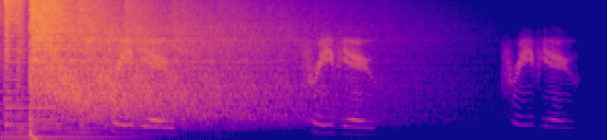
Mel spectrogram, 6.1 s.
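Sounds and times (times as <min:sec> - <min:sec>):
rising musical stinger: 0:00.1 - 0:04.0.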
